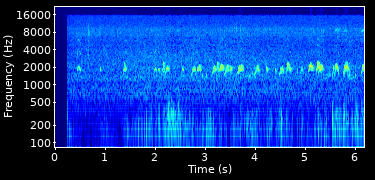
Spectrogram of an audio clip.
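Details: European bee-eaters in Cyprus give short, rolling, liquid calls, several each second in a steady chatter, over a low rumble of wind.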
